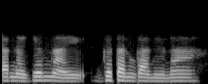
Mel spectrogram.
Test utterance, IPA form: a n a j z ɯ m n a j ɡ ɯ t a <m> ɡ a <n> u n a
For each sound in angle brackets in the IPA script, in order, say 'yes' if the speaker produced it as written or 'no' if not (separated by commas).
no, yes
